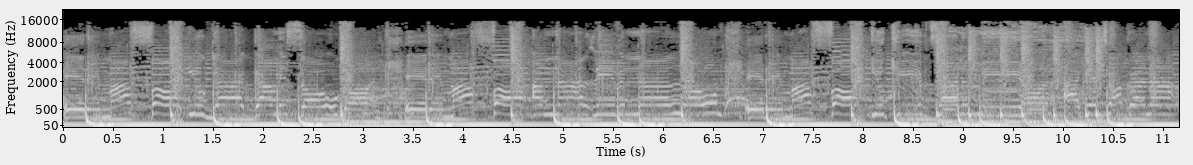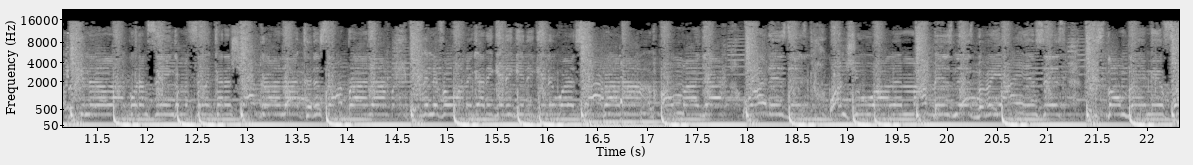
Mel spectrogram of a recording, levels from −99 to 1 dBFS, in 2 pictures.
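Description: Throughout, the audio has a watery, swirling texture on high-frequency content and smeared attacks, which likely comes from MP3 compression at a low bitrate; the plainly audible damage fits around 64 kbps, where the encoder cuts treble and drops weak spectral lines. At 11.17 to 11.21 s and again at 16.71 to 16.75 s, a short glitch marks damaged data in the compressed stream, where the decoder misread frames and resynchronised on the next header.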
